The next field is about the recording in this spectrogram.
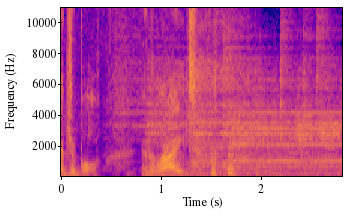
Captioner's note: chuckles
